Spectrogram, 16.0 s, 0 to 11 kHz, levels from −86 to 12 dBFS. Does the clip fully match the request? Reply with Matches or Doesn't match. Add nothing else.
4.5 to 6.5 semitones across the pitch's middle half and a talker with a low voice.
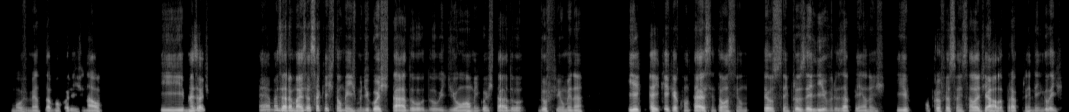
Matches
